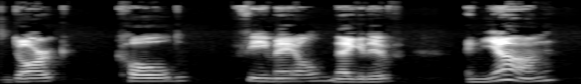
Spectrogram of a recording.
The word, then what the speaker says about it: yang: Yin, which was dark, cold, female, negative, and yang, or yang as it's sometimes pronounced in America, light, hot, male, and positive.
